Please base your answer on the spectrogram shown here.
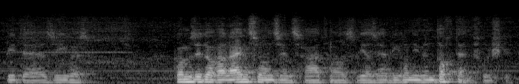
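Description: An actor playing a polite, deferential council messenger in an audio drama, courteous and formal. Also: male voice, fairly low pitch, little pitch movement, fairly quick, warm tone, natural voice. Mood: polite, urging. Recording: roomy echo, faint background noise.

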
